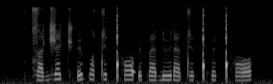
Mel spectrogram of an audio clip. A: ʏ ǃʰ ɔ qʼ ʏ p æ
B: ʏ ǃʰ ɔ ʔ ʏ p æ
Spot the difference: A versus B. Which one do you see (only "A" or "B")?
B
